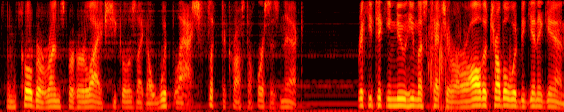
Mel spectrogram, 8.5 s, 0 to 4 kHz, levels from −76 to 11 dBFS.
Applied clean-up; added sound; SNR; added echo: neural separator model SepFormer DNS4.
